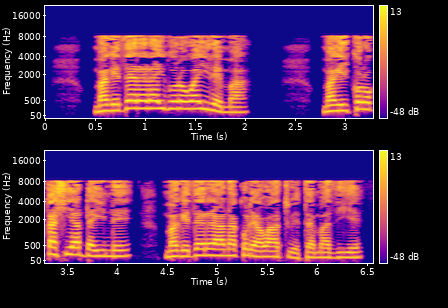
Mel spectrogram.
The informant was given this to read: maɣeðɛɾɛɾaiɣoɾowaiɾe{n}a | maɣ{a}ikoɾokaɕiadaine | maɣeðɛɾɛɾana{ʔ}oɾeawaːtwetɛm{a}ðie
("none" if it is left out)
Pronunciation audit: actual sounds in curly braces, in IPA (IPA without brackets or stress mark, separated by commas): m, e, k, a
